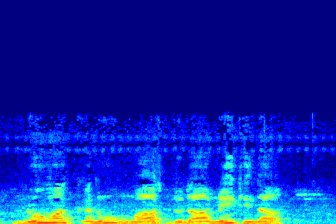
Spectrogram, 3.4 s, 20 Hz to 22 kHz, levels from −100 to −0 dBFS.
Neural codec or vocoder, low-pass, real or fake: none; 10.8 kHz; real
